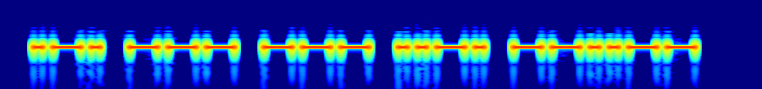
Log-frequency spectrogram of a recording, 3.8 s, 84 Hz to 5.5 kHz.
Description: Morse code, heard as a keyed tone, about 25 wpm, 600 Hz. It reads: ROOF,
